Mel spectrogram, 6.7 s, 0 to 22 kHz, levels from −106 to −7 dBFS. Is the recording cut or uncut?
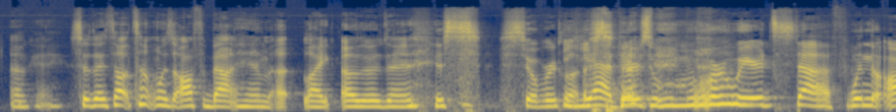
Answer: uncut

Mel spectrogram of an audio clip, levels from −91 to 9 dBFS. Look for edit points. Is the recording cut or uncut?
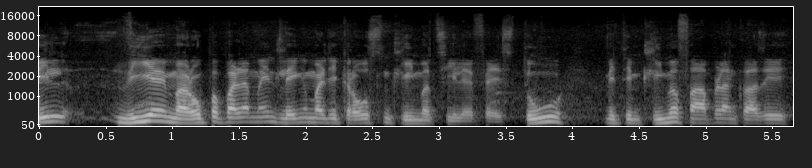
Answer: uncut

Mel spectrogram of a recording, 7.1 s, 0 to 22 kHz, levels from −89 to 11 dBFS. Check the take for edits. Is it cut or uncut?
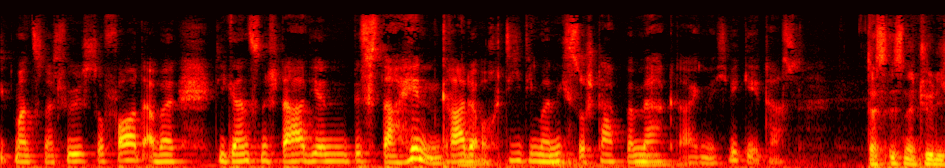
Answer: uncut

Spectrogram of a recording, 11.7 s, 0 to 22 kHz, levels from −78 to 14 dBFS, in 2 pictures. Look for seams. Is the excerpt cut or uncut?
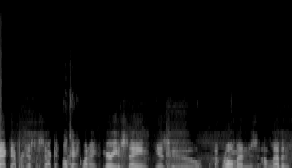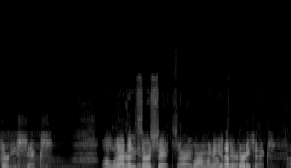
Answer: cut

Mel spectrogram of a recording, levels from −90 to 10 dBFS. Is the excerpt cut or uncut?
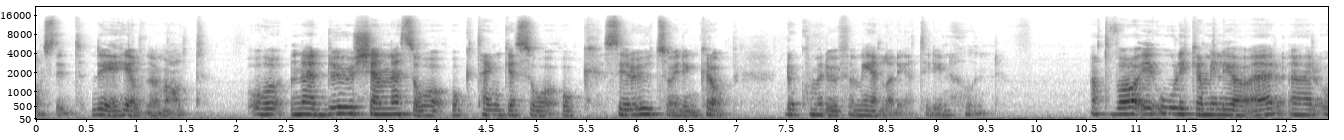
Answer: uncut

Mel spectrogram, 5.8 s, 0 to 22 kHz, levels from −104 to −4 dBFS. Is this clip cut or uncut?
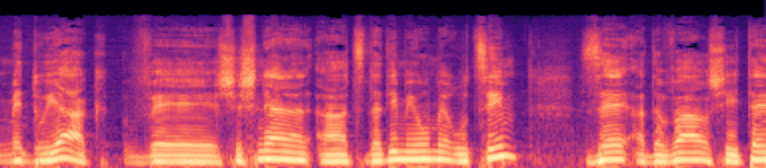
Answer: uncut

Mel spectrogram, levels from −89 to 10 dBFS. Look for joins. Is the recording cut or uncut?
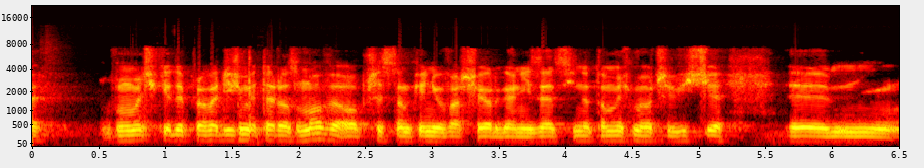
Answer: uncut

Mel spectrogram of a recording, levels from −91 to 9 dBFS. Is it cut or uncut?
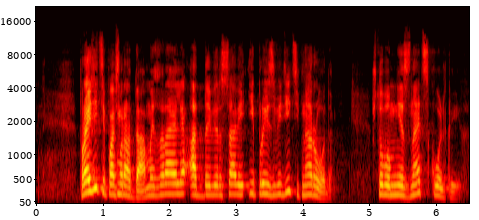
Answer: cut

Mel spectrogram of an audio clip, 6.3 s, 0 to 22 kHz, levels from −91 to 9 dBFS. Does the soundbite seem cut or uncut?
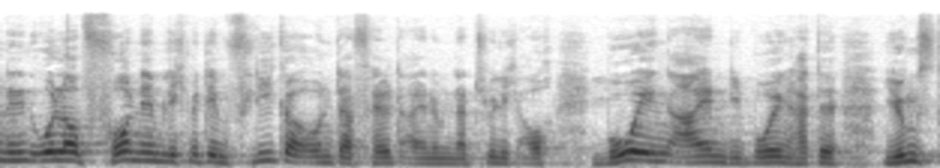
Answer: cut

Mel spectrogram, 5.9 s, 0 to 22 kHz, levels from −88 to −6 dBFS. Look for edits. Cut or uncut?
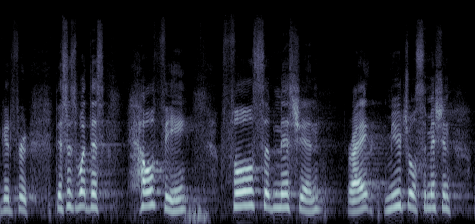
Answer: uncut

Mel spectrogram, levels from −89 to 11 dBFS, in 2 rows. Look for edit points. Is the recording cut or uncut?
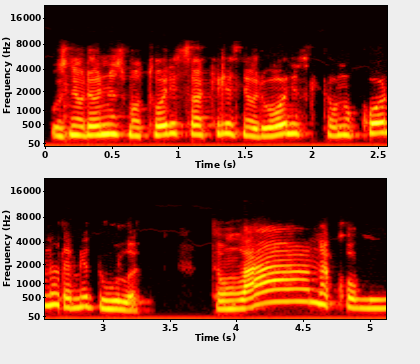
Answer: cut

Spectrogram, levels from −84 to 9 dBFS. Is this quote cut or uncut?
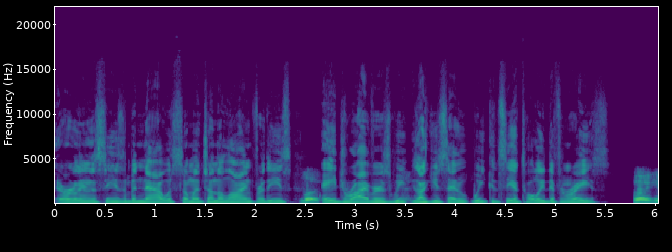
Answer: uncut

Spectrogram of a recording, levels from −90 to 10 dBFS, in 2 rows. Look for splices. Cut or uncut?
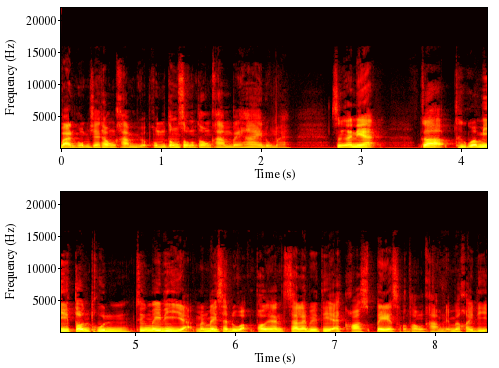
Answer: uncut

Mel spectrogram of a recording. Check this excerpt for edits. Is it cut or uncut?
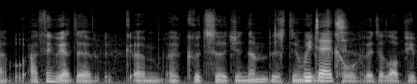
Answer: uncut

